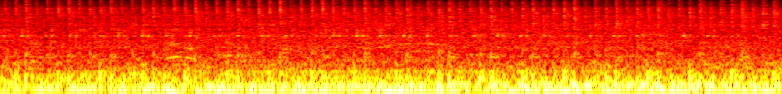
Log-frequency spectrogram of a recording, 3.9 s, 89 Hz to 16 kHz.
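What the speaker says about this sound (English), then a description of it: "Steve McGrath on a John Deere. John Deere 60. 1952 John Deere 60." A 1952 John Deere 60 antique tractor rolls by in a parade, its engine a steady low chugging rumble under loud crowd noise and talking throughout.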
